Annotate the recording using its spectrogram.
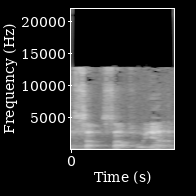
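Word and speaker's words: Saint: it's seism you know San not St pellan you know San there you go so this is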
